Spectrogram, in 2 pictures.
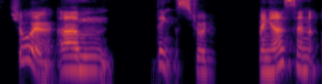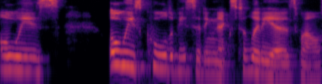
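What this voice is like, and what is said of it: American accent. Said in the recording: “As you can probably hear from my accent, I shouldn't know anything about cricket. And growing up in the US”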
